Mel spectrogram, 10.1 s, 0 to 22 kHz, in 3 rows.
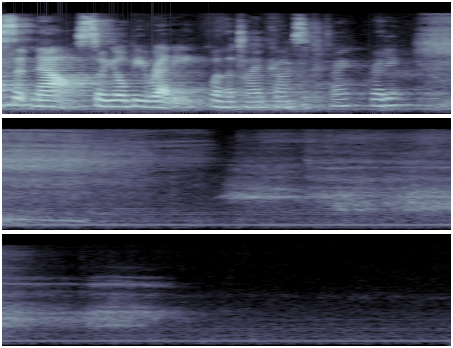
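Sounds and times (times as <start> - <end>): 
speech: 0.1 - 3.5
slow deep breaths during a calming practice: 3.1 - 8.4.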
